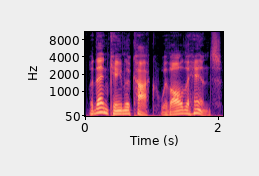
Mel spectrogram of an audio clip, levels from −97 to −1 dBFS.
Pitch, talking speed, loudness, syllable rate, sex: 120 Hz, 260 wpm, -19 LUFS, 4.6 syllables/s, male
